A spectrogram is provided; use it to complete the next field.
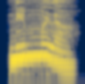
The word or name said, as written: ನಿಮ್ಮಳ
